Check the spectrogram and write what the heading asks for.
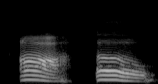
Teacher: ah and o, those are back vowels. And if you say them, ah, oh, you can see your mouth is open, more open and larger.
